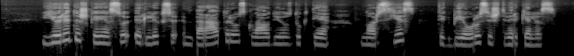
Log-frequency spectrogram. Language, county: Lithuanian, Kaunas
